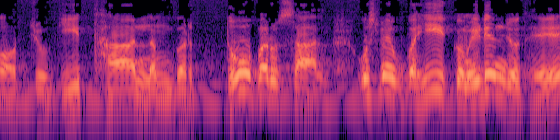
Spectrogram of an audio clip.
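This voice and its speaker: A man speaks with very wide pitch swings. Noticeable background noise is present. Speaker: radio and TV host (countdown show presenter). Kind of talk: radio-style music countdown compering. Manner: warm, engaging, conversational.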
